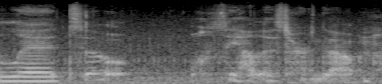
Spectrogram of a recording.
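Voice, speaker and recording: A soft-spoken woman at a moderate pace, with noticeable background noise. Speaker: beauty vlogger. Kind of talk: tutorial. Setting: bedroom at home.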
